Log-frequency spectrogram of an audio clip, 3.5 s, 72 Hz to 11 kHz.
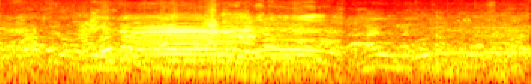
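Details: Calves at a cattle market in Madaripur, Bangladesh, with young bulls and heifer calves on sale on 17 February: a drawn-out harmonic moo in the middle, overlapping men's bargaining voices and market chatter.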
